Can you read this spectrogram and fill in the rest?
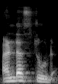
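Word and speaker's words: understood: अंडरस्टूड भी कह सकते अंडरस्टूड आर साइलेंट रहेगा है ना तो अंडरस्टूड हो जाएगा अंडरस्टैंड का ये सेकंड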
